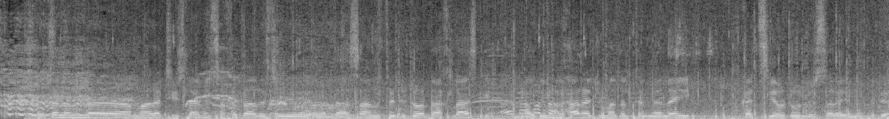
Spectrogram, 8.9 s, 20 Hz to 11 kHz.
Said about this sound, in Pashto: په دې کرباخ کې تقریبا اته 15 آسان لرو.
